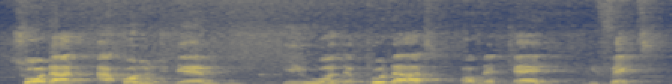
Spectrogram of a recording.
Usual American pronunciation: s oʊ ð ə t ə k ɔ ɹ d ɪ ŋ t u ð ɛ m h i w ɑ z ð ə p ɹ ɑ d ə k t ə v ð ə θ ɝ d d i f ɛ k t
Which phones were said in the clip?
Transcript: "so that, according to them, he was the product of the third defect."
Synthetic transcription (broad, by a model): s oʊ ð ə t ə k ɔ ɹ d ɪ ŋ t u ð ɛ m h i w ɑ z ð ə p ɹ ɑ d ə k t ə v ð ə t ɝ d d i f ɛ k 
